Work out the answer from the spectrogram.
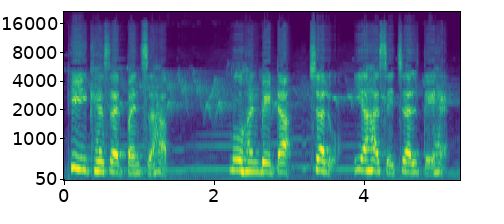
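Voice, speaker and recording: A woman voicing a worried elderly grandmother in a cartoon story, pleading slowly and protectively. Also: fairly high pitch, faint music behind. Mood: resigned.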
